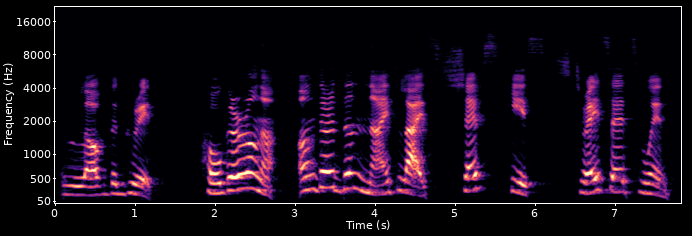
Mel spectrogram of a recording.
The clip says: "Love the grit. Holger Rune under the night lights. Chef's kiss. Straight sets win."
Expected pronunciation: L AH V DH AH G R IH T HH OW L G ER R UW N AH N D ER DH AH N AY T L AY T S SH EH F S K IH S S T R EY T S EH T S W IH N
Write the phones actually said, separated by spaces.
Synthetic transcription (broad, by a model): L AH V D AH G R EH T HH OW G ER R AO N AH N D ER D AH N AY T L AY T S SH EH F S K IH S S T R EY T S EH T S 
